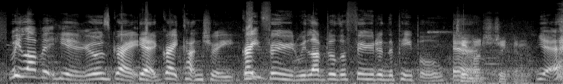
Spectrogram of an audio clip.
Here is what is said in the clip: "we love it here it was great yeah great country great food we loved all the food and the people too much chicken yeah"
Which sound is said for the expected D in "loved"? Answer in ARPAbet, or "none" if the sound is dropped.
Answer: D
